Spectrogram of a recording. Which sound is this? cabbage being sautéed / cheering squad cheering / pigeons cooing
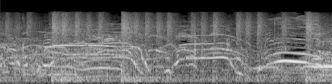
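cheering squad cheering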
